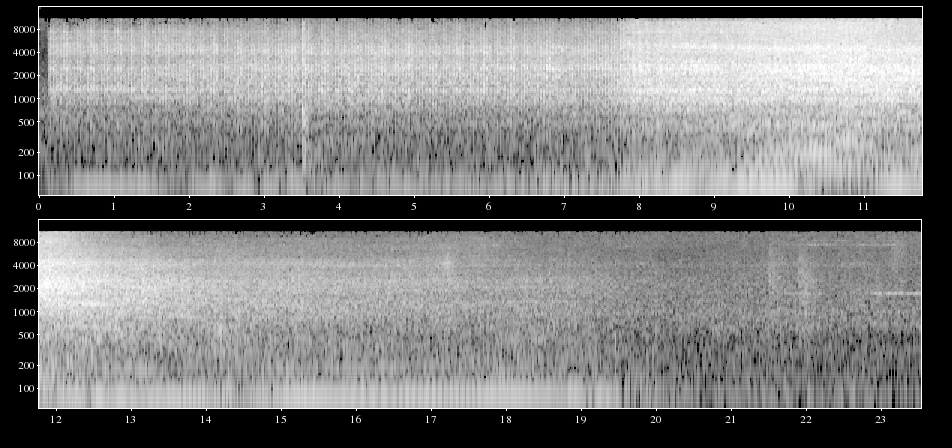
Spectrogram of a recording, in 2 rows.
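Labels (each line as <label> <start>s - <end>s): An old truck engine is running loudly outdoors. 0.0s - 7.7s
A person slams a car door loudly and abruptly. 3.5s - 3.6s
An old truck accelerates with a loud engine sound that gradually fades as it drives away. 7.8s - 23.5s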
